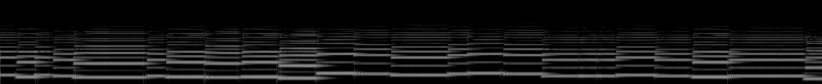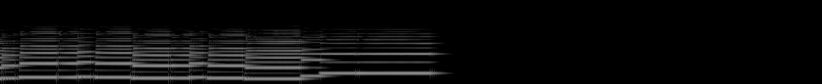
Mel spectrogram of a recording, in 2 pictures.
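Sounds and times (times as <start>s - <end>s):
waltz in C major: 0.2s - 12.6s.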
